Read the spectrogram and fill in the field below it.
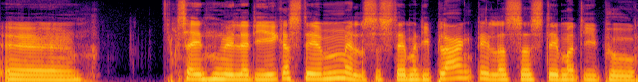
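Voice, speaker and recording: A woman speaks at a medium pitch in a flat monotone. Her speech is broken by long, frequent pauses. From Denmark, Helsingør. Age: young. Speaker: first-time voter. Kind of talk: interview. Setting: studio. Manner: halting, many fillers.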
